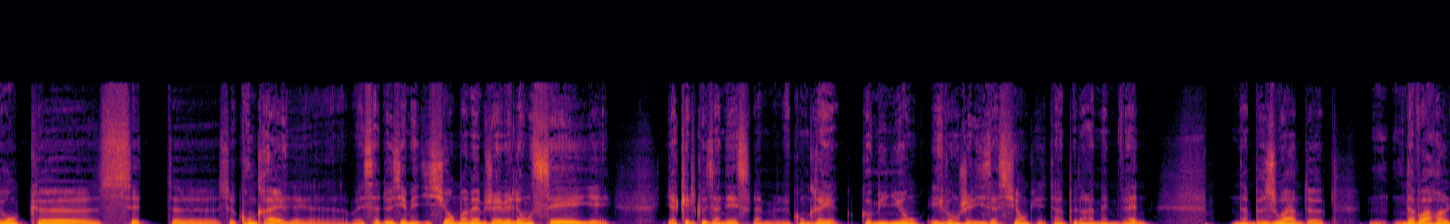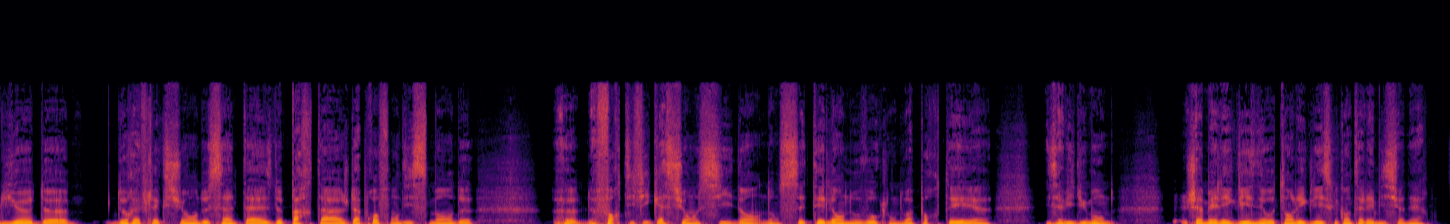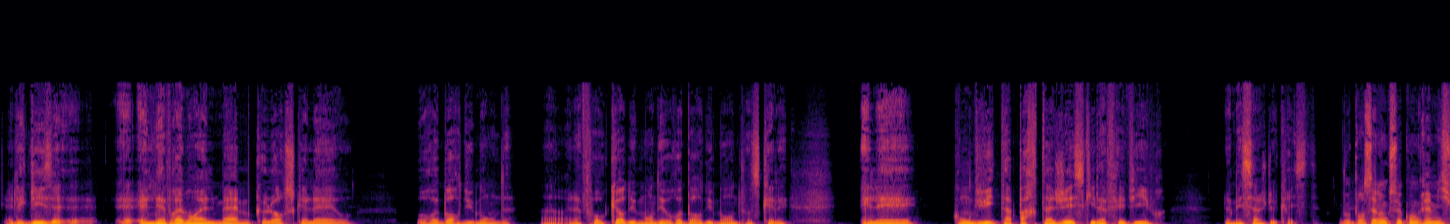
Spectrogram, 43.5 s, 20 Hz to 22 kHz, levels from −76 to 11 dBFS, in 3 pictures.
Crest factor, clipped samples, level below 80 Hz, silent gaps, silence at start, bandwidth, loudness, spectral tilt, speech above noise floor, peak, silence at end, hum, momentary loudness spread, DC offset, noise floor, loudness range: 16 dB; under 0.1%; -34 dBFS; none; 0 s; 14 kHz; -16 LUFS; -6 dB/octave; 44 dB; 0 dBFS; 0 s; none; 13 LU; under 0.1%; -59 dBFS; 4 LU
